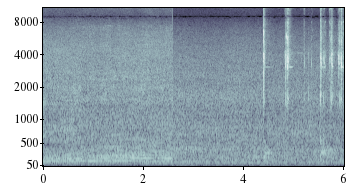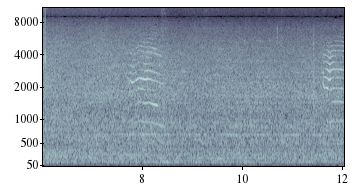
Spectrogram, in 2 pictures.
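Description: A domestic cat meowing twice, about two-thirds of the way in and again at the very end. Before that there is a steady low hum, then a quick run of sharp clicks around the middle.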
